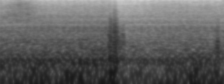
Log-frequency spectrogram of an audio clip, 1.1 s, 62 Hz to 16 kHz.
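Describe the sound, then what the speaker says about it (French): A Yamaha Tenere 700 motorcycle engine is heard while riding, a loud close low rumble mixed with wind buffeting, with a brief brighter surge in the middle of the short stretch. "Le moteur est super souple."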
